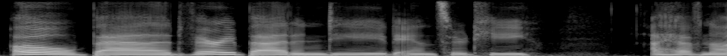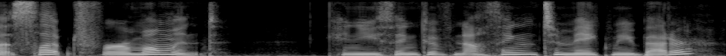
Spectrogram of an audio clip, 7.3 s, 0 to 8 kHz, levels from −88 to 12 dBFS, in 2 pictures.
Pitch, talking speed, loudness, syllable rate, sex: 210 Hz, 190 wpm, -19 LUFS, 5.0 syllables/s, female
